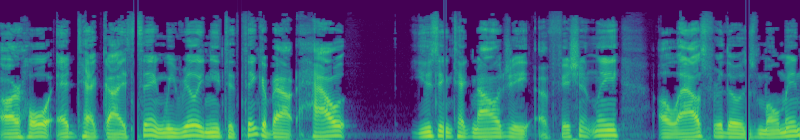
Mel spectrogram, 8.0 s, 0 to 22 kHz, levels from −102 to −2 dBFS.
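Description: Four hard-edged silent holes cut into the speech: at 1.34 s (about 45 ms, after "whole ed tech guy"), 2.38 s (40 ms, before "about how"), 4.44 s (23 ms, before "technology efficiently") and 7.46 s (36 ms). It's a gap between stream segments. The timestamps of neighbouring roughly one-second chunks don't quite meet, so the player pads the space with silence and nothing is actually lost.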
